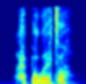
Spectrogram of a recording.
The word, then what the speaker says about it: Hippolyta: So she's caught by her mother, Queen Hippolyta.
